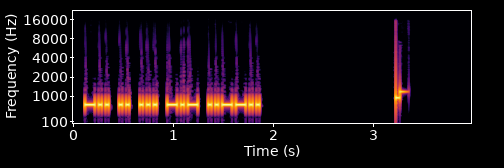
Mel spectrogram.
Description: Morse code, heard as a keyed tone, about 36 wpm, 700 Hz. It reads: DISK?
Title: Sentences from Top 1000 Words - Review Part 6 - 35wpm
